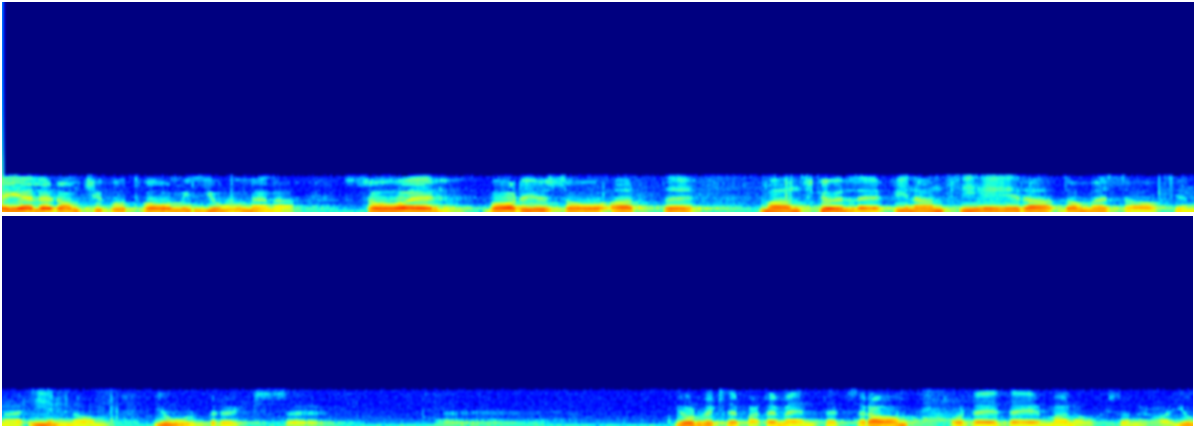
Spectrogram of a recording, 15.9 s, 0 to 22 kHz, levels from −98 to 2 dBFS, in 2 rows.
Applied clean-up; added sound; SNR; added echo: none; none; none; none.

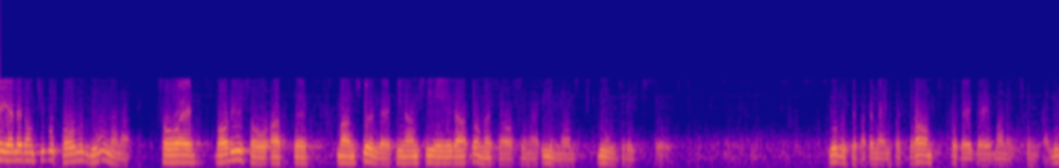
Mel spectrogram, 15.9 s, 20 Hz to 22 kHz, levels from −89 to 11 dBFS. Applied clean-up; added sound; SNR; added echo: neural separator model SepFormer DNS4.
